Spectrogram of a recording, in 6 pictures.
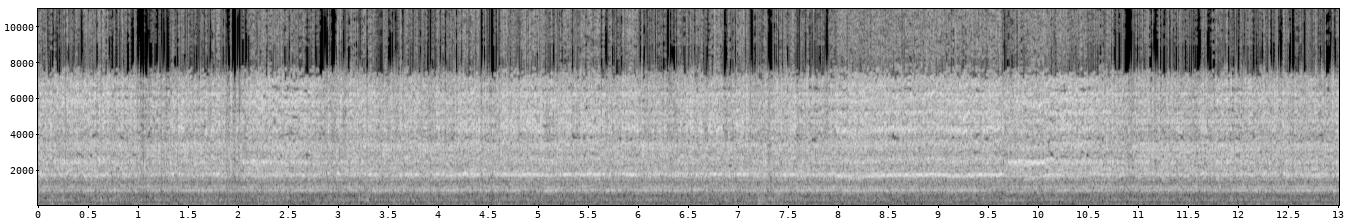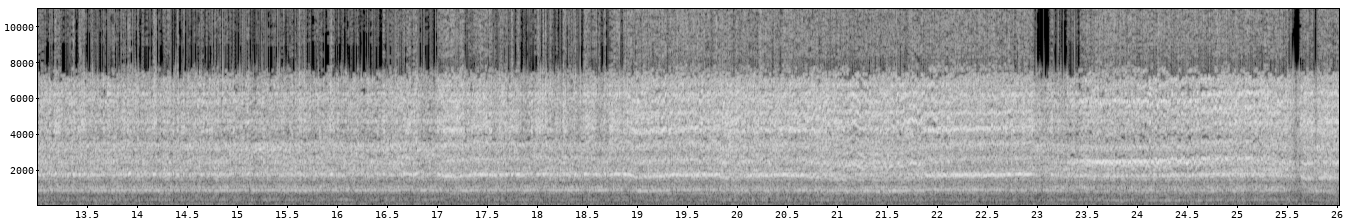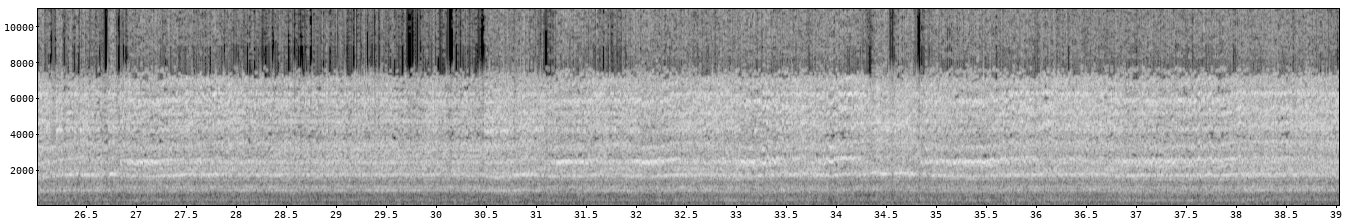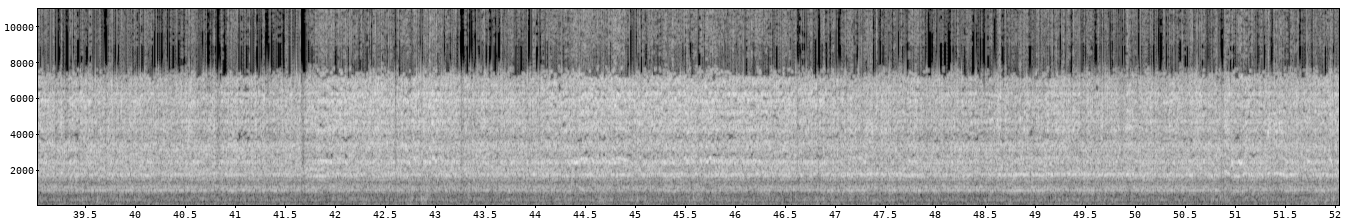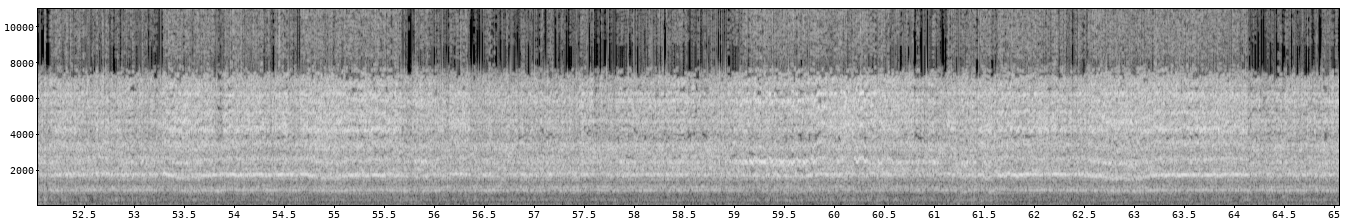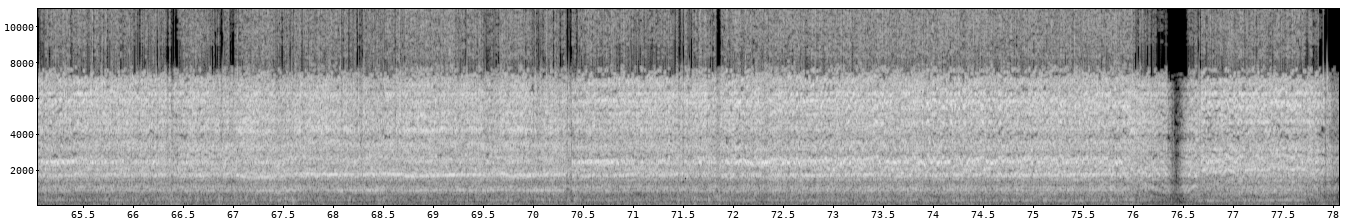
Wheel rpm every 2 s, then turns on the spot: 230, 230, 230, 230, 230, 230, 230, 230, 230, 230, 220, 220, 220, 220, 230, 220, 230, 230, 220, 230, 230, 230, 230, 230, 230, 230, 230, 220, 230, 220, 230, 230, 230, 230, 230, 220, 210, 190, 140.
none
